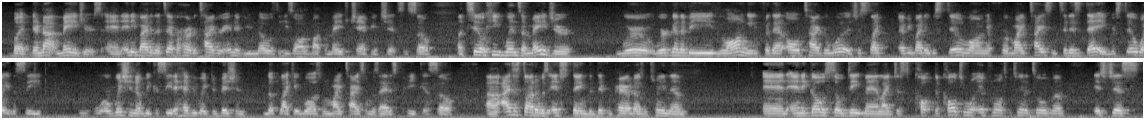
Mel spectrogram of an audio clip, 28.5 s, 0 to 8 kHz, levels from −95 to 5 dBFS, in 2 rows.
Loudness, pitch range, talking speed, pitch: -20 LUFS, 115-145 Hz, 230 wpm, 130 Hz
